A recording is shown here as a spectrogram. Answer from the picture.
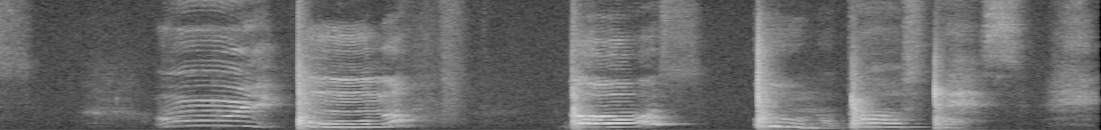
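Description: A woman's voice making about five long, weary-sounding vocal sounds, groans and drawn-out syllables, in an acted tired manner. The first one rises and then falls in pitch.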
